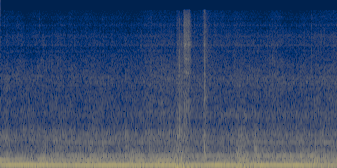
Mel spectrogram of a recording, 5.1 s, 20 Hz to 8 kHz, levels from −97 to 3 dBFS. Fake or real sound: fake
